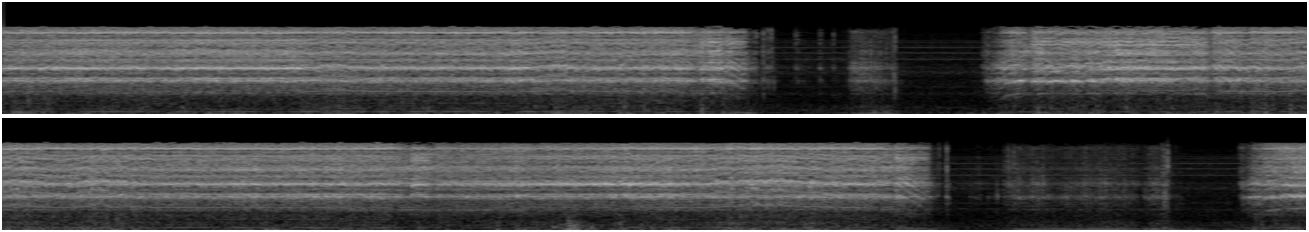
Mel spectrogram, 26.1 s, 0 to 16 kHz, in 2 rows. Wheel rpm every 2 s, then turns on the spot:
160, 160, 160, 110, 20, 140, 160, 160, 160, 160, 160, 30, 20.
8-10 22-24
